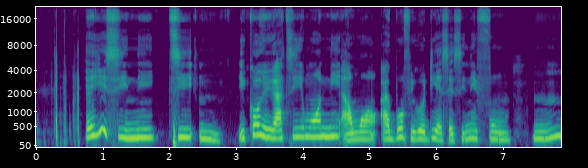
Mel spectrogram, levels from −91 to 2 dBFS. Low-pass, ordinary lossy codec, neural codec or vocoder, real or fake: none; none; vocoder, 48 kHz, 128 mel bands, Vocos; fake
